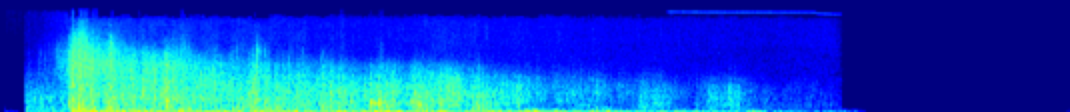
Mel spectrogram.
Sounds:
thunderstorm, thunder

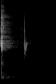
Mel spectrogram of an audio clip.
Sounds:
liquid, drip

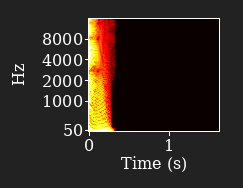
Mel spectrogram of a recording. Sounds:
percussion, drum kit, musical instrument, music

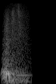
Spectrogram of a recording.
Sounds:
whoosh

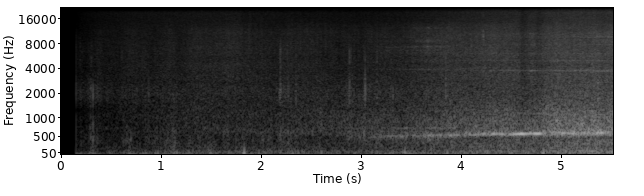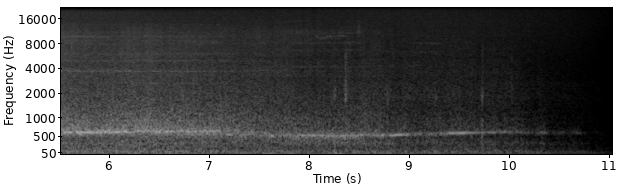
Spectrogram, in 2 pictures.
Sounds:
wind

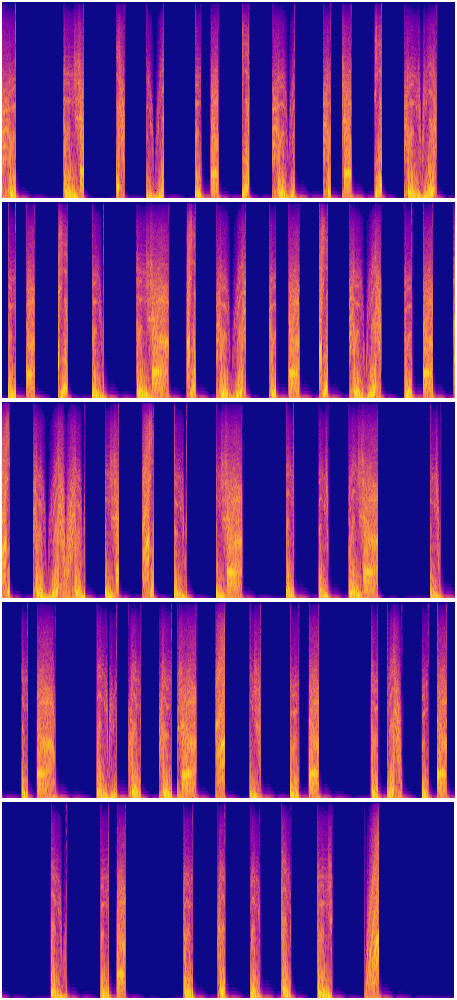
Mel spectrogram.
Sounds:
musical instrument, scratching (performance technique), music

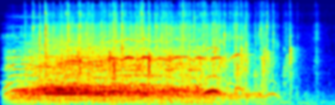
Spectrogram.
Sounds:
human group actions, crowd, cheering, applause

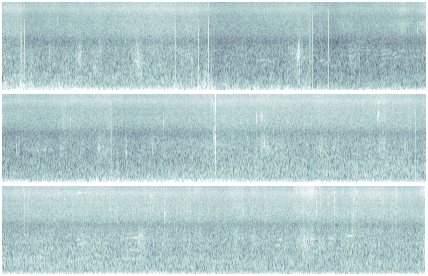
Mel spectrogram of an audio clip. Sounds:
wind

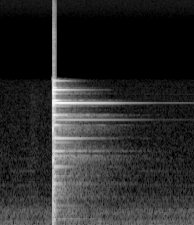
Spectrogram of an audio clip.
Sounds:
glass, hammer, chink, tools

